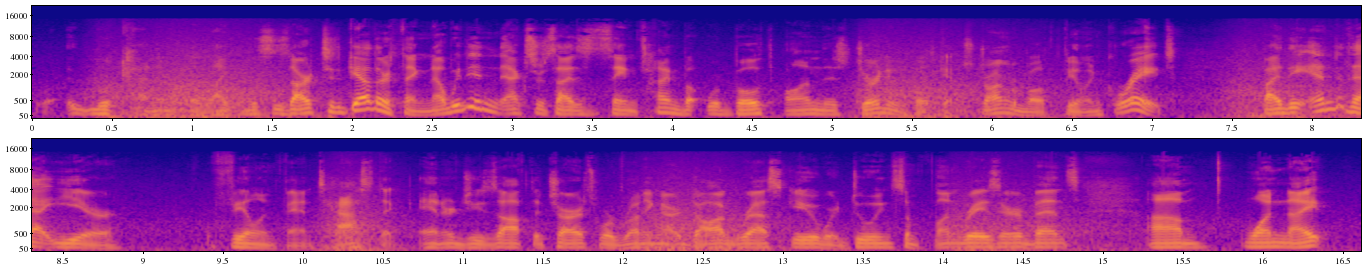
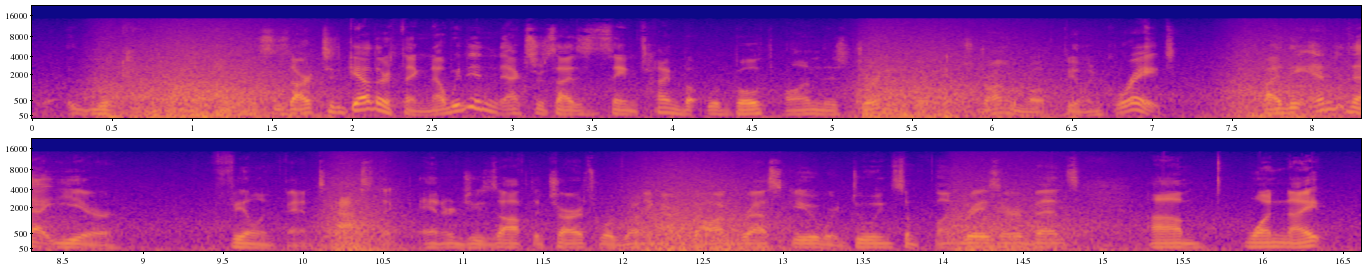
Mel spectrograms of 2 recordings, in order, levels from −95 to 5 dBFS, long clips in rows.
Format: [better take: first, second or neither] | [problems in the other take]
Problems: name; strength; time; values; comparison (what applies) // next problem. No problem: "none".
first | wind noise on the microphone; heavy; 2 dB below the speech; occasional gusts in the first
